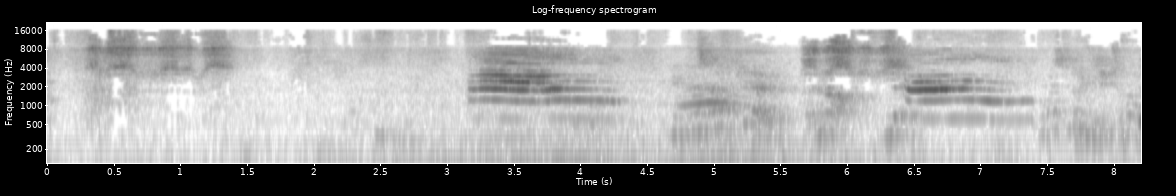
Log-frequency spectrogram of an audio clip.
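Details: Street cat in Morocco, in heat and sexually aroused, letting out two long, moaning, harmonic meows with a trembling, slightly rising-and-falling tone, separated by short breathy noises.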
